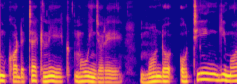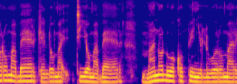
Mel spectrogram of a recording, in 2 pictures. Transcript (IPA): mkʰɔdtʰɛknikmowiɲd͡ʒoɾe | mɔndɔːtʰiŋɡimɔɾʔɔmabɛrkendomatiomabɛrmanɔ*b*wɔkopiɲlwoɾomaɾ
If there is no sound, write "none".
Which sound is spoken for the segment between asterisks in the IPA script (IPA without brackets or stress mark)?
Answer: d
